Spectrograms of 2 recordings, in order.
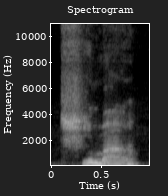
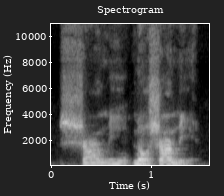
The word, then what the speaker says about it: Sharmi: We have 2 performances, one by Chima, or let me pronounce that right. Yeah, I'm pronouncing it wrong, but I apologize. It's Sharmi.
